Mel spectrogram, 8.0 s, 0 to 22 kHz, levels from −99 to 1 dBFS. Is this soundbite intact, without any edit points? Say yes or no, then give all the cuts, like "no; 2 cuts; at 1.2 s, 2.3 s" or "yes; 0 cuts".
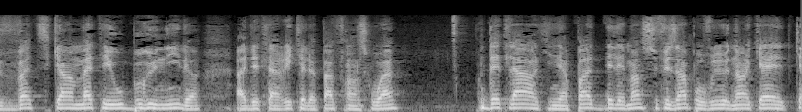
yes; 0 cuts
